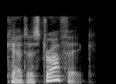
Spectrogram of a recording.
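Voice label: "catastrophic", British English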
